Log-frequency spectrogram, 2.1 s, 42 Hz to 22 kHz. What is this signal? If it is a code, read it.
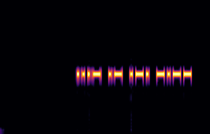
Morse code, heard as a keyed tone, about 43 wpm, 700 Hz. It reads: VARY
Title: Sentences from Top 1200 Words - New Word Drill - 45wpm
